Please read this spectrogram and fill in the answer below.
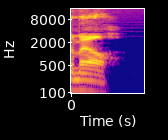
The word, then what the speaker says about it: Amell: They're saying you're saying it wrong. It's Stephen Amell. – I say Amell.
